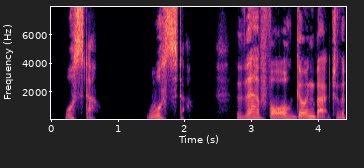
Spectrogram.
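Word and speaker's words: Worcester: this podcast is wor because most people looking at how it's written they would think ah it must be pronounced warcest right warster but no we don't pronounce it like that it's simple just wora Therefore, going back to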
